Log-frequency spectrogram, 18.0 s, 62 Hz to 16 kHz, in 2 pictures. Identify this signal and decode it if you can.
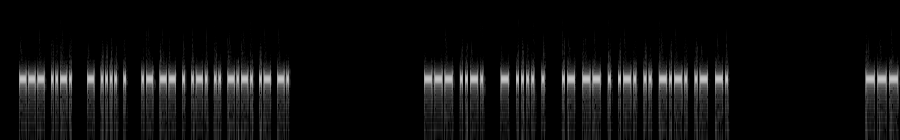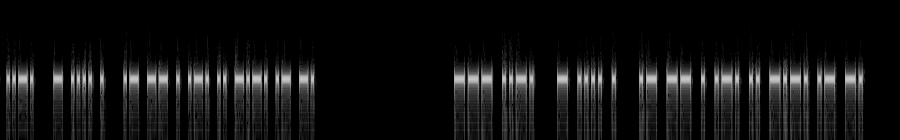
Morse code, heard as a keyed tone, about 44 wpm, 700 Hz. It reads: OF THE AMERICAN OF THE AMERICAN OF THE AMERICAN OF THE AMERICAN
